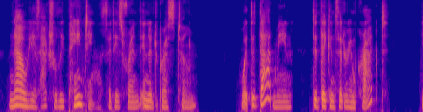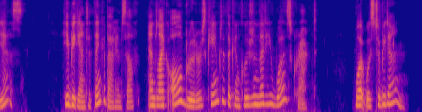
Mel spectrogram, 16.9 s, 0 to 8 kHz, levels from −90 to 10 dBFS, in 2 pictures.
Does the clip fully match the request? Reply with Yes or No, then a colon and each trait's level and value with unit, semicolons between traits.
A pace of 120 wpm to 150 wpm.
No: average, 160 wpm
